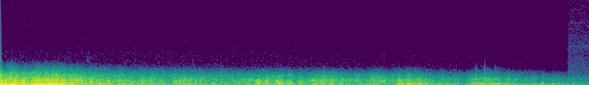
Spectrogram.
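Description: Video transition sound effect: a deep, noisy rumble, loudest at the start, that fades away over about three and a half seconds.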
